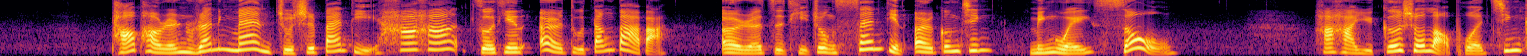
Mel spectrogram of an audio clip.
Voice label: Cantonese Chinese Entertainment, Cantonese Female

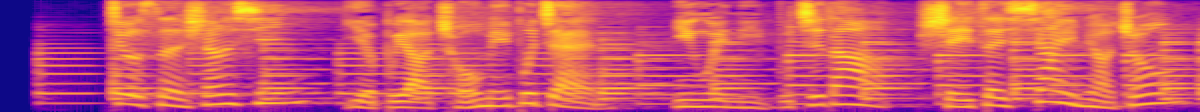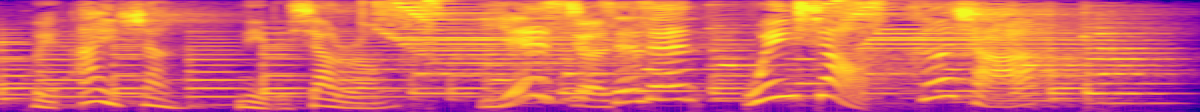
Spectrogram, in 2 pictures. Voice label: Mandarin Smile Tag, Mandarin China Female

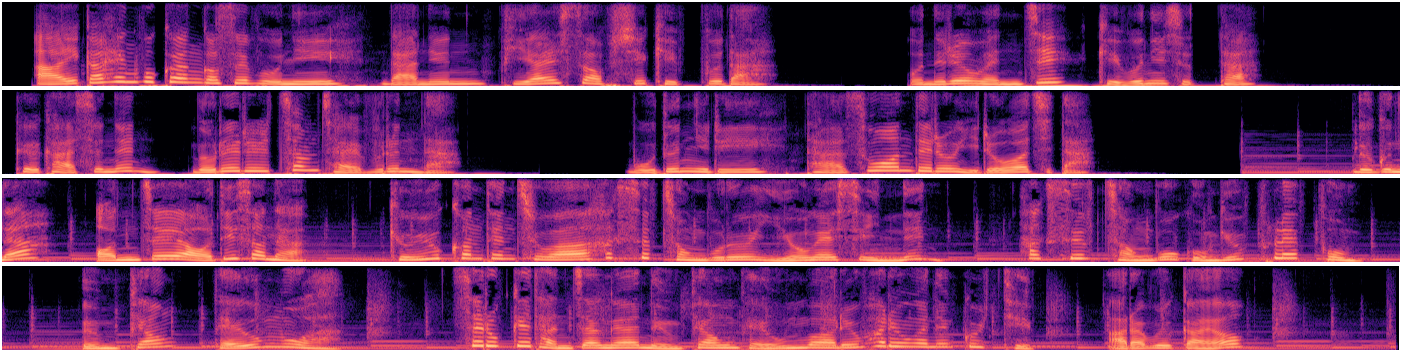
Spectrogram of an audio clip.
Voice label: Korean voice sample

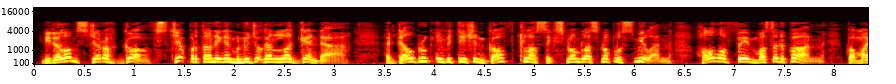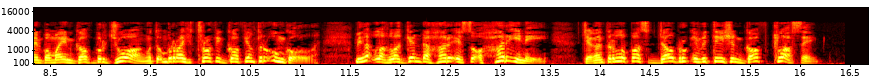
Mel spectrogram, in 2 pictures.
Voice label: Malay

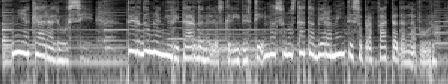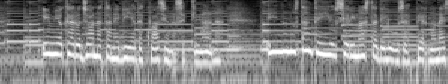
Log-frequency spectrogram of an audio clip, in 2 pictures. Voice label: Italian

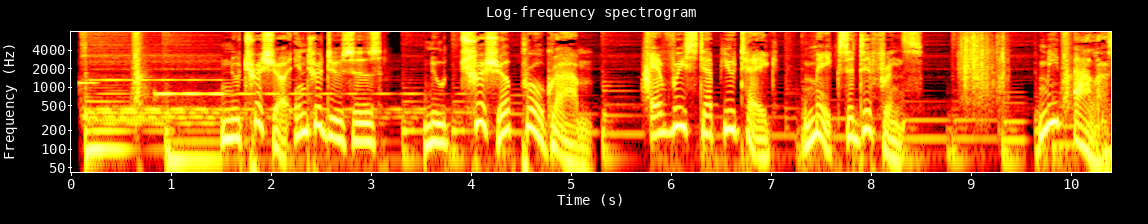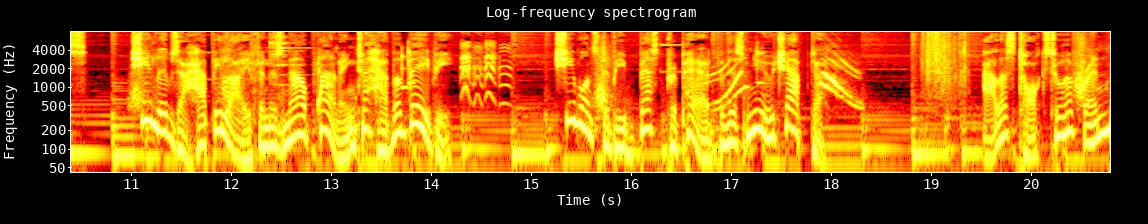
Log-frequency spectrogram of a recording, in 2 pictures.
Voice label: US English Explainer; Nutricia

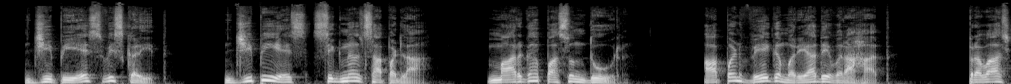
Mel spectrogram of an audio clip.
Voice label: Gujarati Male; India

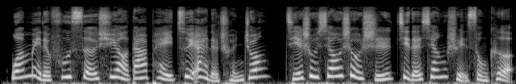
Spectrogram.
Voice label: Mandarin China Sales Training; Givenchy

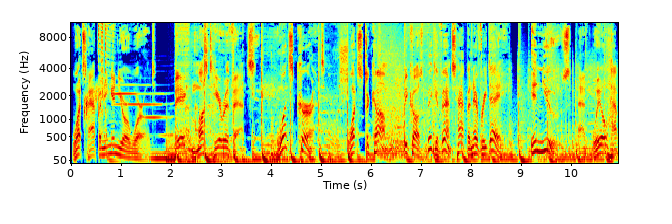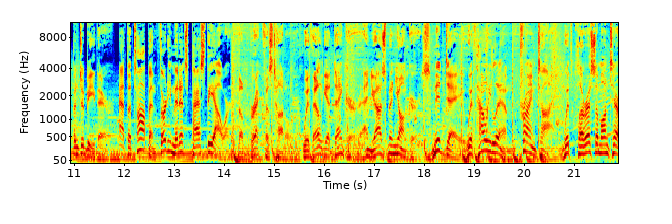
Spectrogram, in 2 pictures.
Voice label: US English Station Launch, Male; Money FM

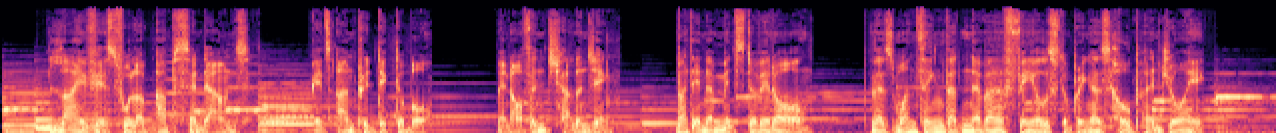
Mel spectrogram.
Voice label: Asian English Soft Read

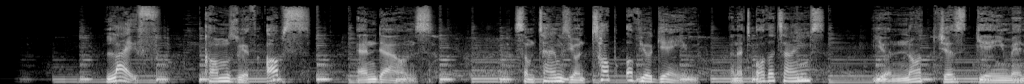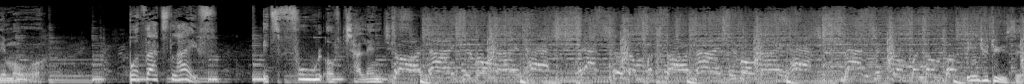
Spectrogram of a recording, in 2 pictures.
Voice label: English African Commercial, African Male

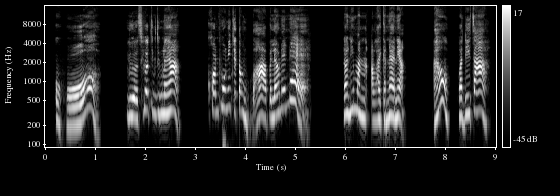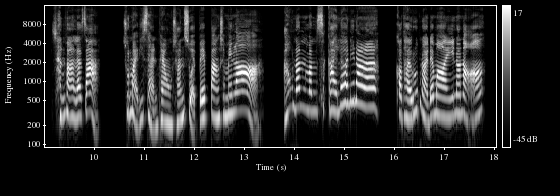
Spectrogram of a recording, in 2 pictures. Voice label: Thai Female Character

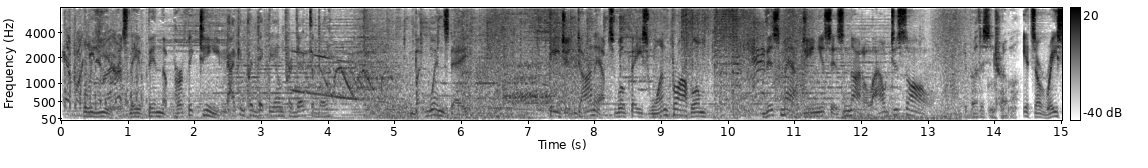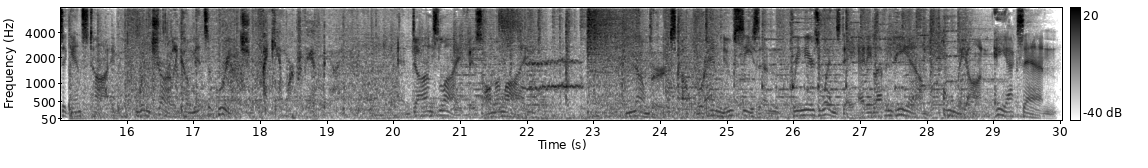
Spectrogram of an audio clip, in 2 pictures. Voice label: US English; AXN Numb3rs

